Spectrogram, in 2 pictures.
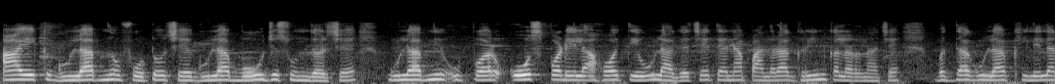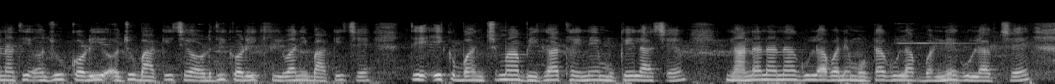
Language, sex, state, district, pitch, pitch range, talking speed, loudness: Gujarati, female, Gujarat, Valsad, 200 Hz, 190-215 Hz, 155 wpm, -19 LUFS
